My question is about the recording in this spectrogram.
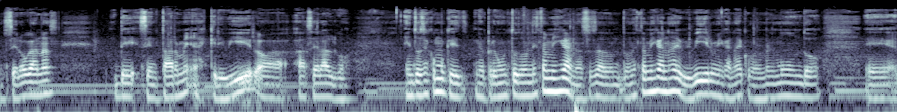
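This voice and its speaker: A young man hosting an unscripted personal podcast, talking candidly and ramblingly about feeling low, with self-deprecating laughs. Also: mellow. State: low spirits. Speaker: podcast host.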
